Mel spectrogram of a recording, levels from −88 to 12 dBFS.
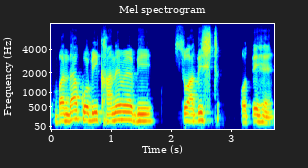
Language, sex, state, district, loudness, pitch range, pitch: Hindi, male, Uttar Pradesh, Etah, -14 LUFS, 150-170 Hz, 155 Hz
